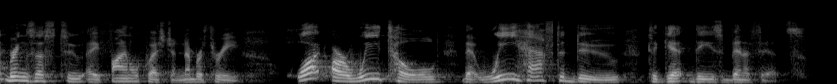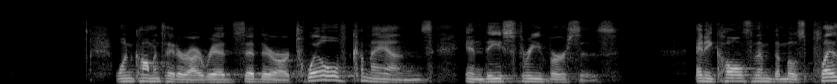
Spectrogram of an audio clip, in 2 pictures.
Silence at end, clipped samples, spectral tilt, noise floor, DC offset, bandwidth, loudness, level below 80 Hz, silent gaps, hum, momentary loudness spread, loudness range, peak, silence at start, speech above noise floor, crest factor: 0 s; under 0.1%; -6 dB/octave; -88 dBFS; under 0.1%; 8.4 kHz; -28 LUFS; -64 dBFS; none; none; 15 LU; 7 LU; -8 dBFS; 0 s; 61 dB; 20 dB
